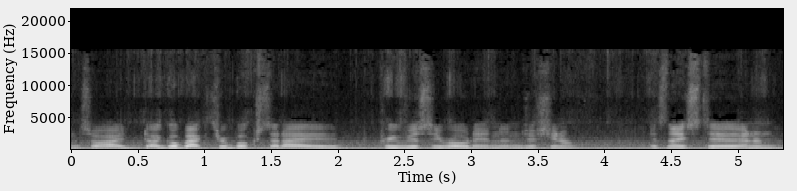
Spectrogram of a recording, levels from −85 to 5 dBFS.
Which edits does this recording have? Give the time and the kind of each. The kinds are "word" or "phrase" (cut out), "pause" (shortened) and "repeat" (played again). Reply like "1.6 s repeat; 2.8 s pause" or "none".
none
